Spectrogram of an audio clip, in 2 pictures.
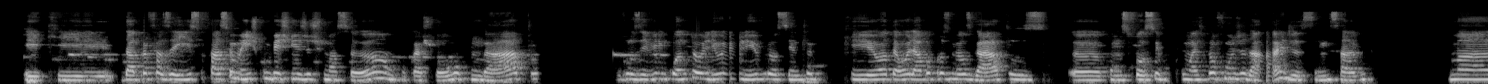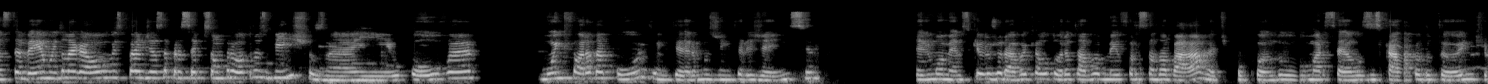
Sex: female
